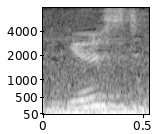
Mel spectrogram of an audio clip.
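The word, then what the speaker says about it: Joost: and actually that's probably it's not used it's y because that's oh I just got that yeah thought you pronounced his name but it's j o o s t so it looks like used yep anyway so but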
